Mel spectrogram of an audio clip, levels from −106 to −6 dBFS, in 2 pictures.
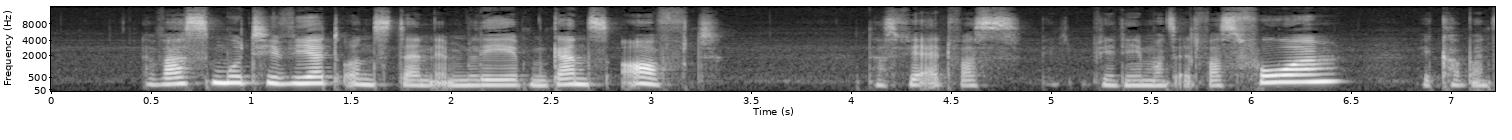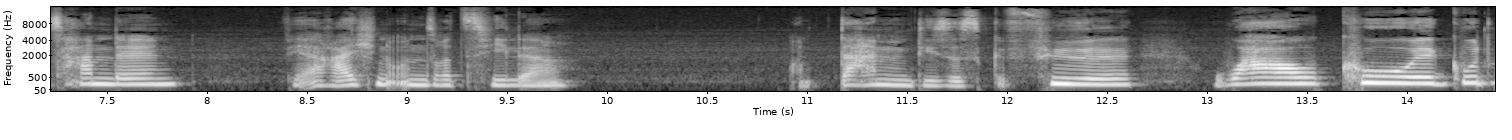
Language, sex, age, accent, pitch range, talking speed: German, female, 30-49, German, 195-240 Hz, 130 wpm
